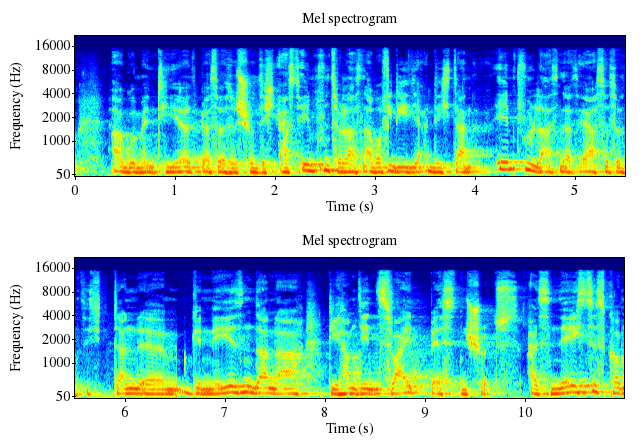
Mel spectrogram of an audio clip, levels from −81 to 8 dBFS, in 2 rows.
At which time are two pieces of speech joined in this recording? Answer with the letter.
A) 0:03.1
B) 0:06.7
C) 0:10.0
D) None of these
A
